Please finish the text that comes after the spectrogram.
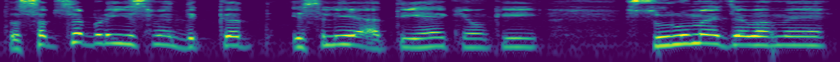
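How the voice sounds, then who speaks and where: High-voiced man explaining Hindi vowels. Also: steady tone, dark tone. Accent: Marwari-influenced Hindi. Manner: hesitant, with many fillers and self-corrections; sounds out vowels slowly and deliberately. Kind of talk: informal spoken lesson. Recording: dull lo-fi recording.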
